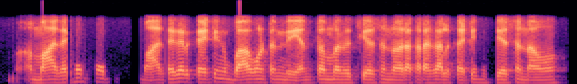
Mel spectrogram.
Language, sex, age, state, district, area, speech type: Telugu, male, 45-60, Andhra Pradesh, Sri Balaji, rural, conversation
